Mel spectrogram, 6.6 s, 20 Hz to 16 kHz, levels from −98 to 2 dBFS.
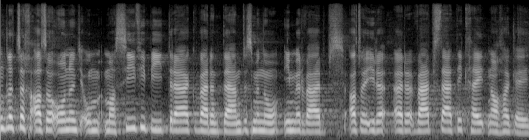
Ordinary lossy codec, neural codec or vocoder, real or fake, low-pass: none; none; real; 14.4 kHz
